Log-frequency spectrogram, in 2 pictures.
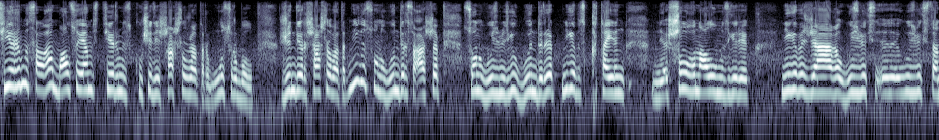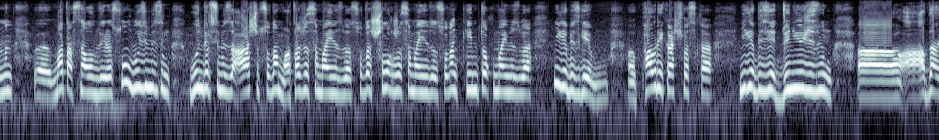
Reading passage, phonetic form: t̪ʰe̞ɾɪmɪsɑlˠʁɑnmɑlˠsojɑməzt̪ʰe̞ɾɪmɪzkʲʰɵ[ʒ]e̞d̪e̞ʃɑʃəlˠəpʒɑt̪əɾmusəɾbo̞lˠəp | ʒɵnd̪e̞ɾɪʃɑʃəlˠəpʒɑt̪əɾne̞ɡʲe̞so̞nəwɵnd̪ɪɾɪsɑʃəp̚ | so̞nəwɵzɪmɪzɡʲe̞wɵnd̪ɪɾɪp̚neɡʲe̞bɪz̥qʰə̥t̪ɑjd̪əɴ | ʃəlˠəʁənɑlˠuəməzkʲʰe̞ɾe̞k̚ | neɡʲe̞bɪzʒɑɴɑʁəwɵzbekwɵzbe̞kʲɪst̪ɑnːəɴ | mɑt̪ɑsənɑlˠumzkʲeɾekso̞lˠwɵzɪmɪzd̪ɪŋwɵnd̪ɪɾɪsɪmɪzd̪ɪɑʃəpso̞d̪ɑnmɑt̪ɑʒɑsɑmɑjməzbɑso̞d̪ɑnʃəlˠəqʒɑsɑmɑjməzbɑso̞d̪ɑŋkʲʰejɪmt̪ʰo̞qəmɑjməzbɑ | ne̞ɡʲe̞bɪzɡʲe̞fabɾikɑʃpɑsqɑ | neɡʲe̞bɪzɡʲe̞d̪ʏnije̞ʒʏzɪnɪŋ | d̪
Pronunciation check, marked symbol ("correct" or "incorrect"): incorrect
